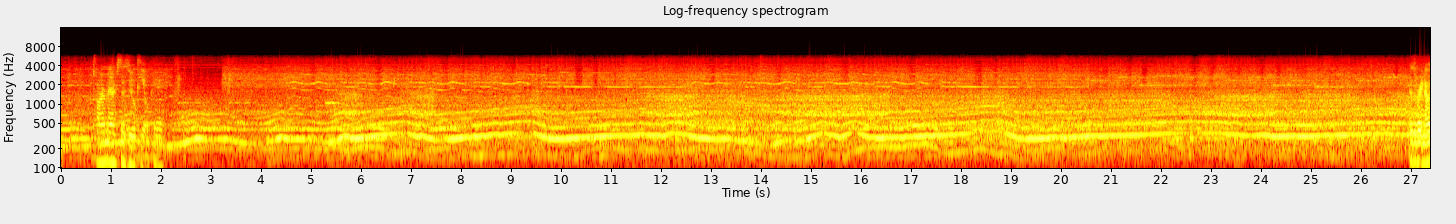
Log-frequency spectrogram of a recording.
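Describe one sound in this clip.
A racing car engine revs high and shifts pitch as gears change.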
